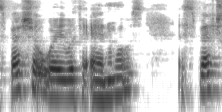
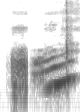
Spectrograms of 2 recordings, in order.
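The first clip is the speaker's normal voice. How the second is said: soft aw; 4 semitones higher, 11 dB quieter than usual. Real, not acted. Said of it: "moved reaction".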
